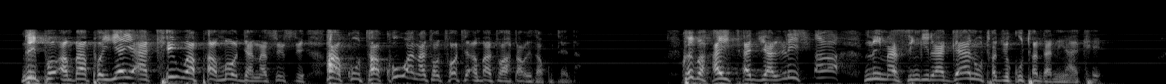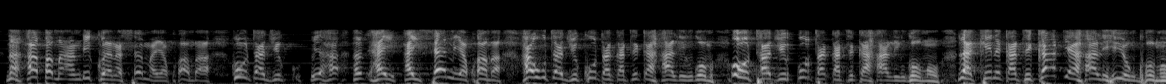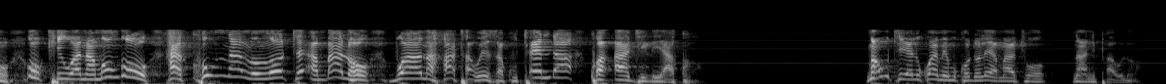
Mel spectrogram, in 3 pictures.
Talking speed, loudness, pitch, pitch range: 110 wpm, -25 LUFS, 260 Hz, 215-340 Hz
